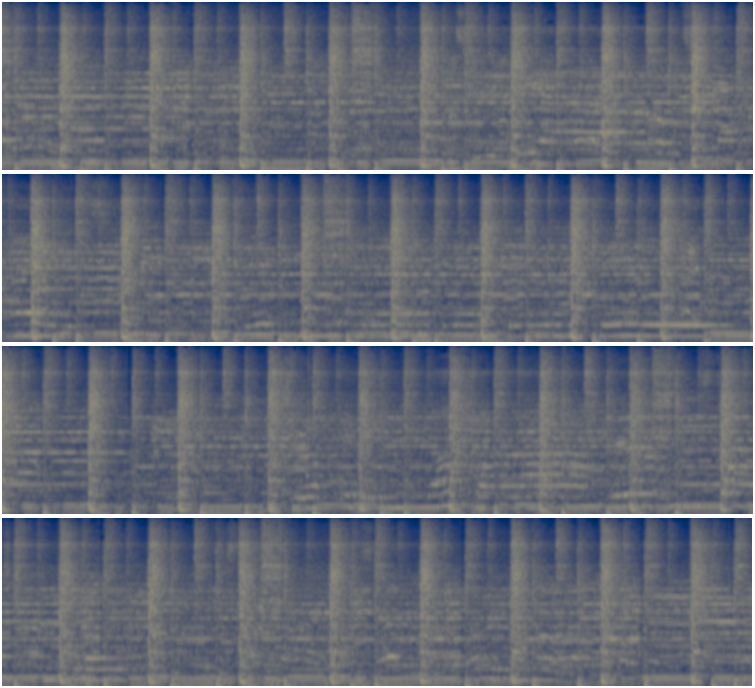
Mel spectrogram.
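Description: Three-piece rock band playing live: electric guitar, bass guitar and drum kit, with a steady drum beat.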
